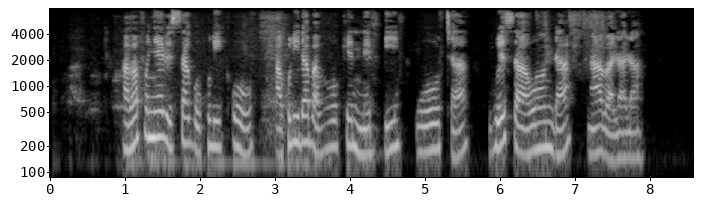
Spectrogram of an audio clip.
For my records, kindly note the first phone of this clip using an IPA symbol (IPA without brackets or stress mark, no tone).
a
